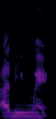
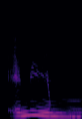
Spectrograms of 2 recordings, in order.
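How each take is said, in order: First: The word ends with a pronounced final vowel. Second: The word ends without the final vowel. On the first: This is how it is read in Japan. "kalau di Jepang itu dibaca anime" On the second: This is how people outside Japan say it. "Mereka tuh nyebutnya kalau e itu anim"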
